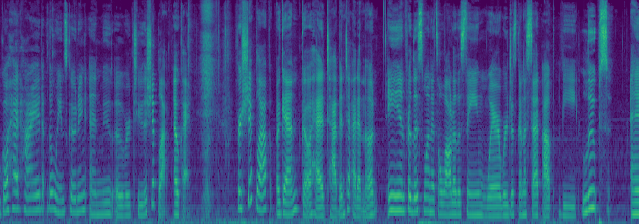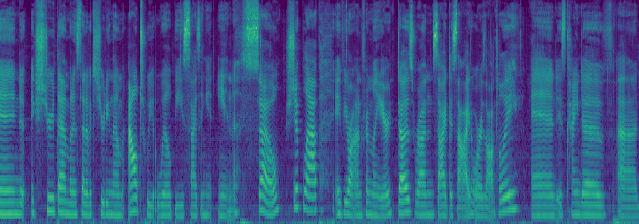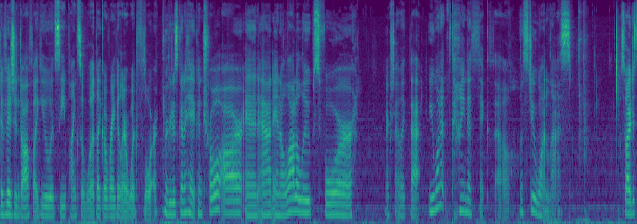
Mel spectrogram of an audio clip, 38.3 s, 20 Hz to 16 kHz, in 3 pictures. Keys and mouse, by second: 0.9-3.3 drag, 3.3 KP_1, 4.5 Tab, 28.8 ctrl+r.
